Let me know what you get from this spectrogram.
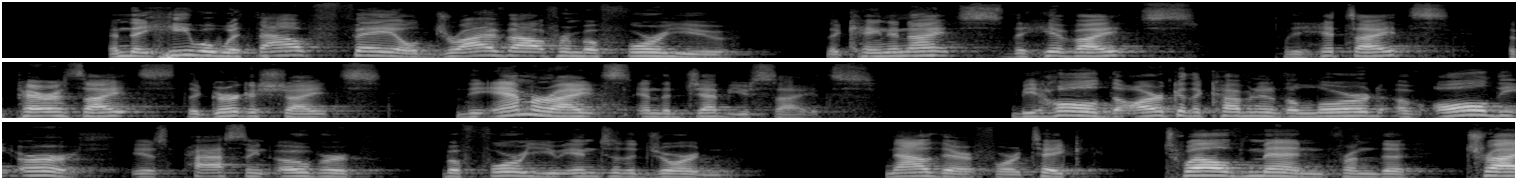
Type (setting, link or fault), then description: setting, large echoing room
